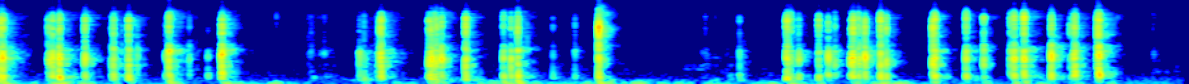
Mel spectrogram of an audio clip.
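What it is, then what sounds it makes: Plastic hairbrush bristles. Long nails scratch and flick across the white plastic pin bristles set in the cushion of an oval hairbrush with an orange and purple plastic body. The result is a quick series of short, bright, crackly scratches in clustered bursts, with brief pauses between groups and almost no low end.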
